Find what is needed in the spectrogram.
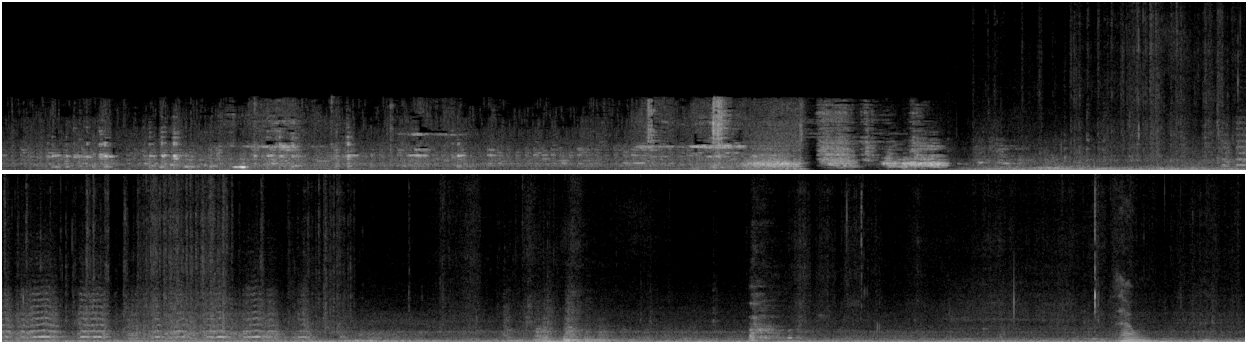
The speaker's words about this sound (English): I don't know if you can hear, if I've managed to capture the sounds of the train in the background so well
